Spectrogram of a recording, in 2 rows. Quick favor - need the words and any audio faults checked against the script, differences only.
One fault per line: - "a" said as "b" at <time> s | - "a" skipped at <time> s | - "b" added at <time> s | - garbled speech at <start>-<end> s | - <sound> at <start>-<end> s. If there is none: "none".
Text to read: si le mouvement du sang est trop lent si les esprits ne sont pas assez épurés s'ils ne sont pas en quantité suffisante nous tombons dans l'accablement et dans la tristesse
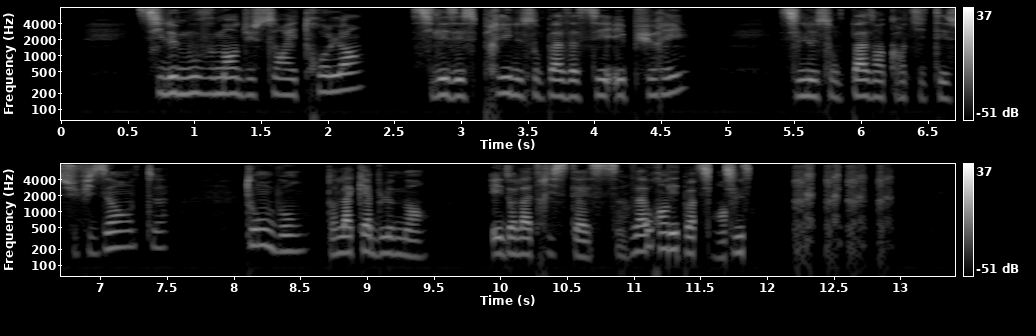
- "nous" skipped at 7.4 s
- garbled speech at 11.0-11.9 s
- laugh at 12.2-13.0 s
